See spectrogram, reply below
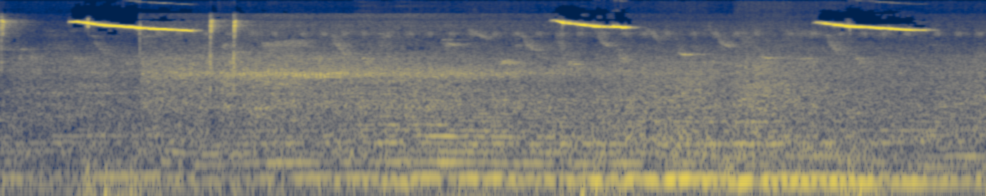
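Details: Orange-headed thrush (Geokichla citrina), call: female calling the male when ready to breed.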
